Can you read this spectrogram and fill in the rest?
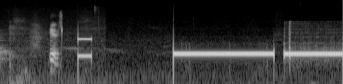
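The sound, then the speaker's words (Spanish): A brief bit of voice opens, then a single short keypad beep, followed by a loud, steady telephone dial tone humming on for several seconds with one brief break, as a phone call is being placed. “Estamos aquí llamando”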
